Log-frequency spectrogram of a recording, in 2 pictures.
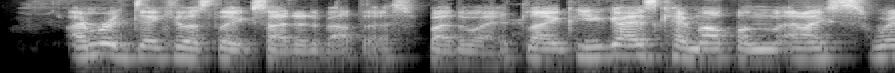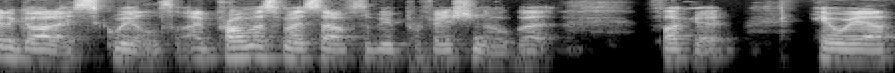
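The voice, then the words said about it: New Zealand accent. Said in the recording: “You have an interesting accent. ... I have a New Zealand accent. ... you sound Kiwi ... either Australia or New Zealand”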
